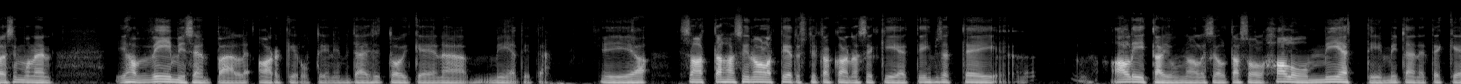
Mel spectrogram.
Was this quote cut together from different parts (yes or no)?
no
